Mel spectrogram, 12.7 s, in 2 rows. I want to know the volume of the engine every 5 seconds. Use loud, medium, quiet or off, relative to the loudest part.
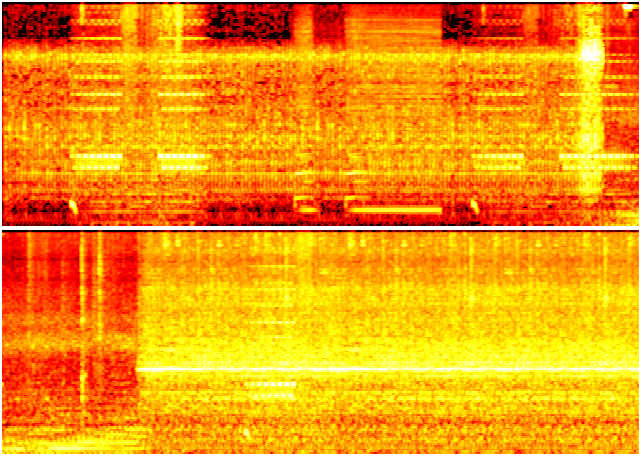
quiet, loud, loud.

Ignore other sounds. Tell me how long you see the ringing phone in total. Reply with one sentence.
The ringing phone can be heard for 4 seconds in total.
